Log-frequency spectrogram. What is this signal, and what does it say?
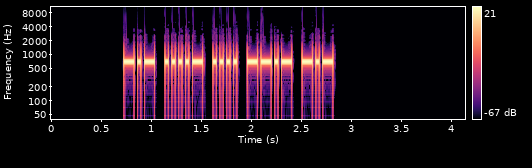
Morse code, heard as a keyed tone, about 34 wpm, 700 Hz. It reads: K4HQK
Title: Call Signs Repeated 2x - 35wpm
